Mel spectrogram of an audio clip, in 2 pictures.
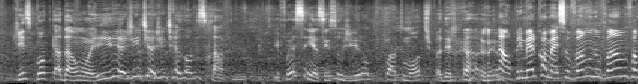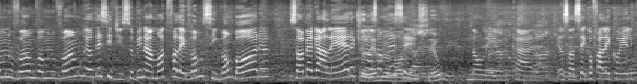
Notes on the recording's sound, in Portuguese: Acredita que esse podcast foi gravado na OOP café no meio da caçada com todo mundo passando!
